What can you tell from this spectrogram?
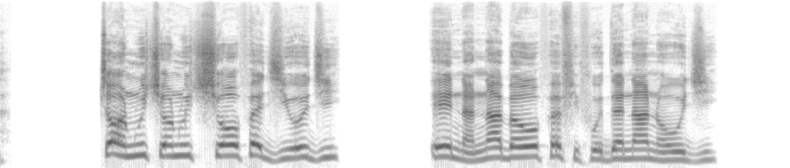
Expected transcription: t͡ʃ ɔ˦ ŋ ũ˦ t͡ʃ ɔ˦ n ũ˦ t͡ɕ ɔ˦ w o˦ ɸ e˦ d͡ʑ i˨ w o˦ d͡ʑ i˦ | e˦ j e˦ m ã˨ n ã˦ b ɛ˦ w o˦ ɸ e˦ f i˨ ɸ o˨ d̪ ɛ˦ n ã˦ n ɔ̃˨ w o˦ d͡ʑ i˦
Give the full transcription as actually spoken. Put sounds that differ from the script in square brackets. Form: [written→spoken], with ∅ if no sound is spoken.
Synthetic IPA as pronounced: t͡ʃ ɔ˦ [ŋ→n] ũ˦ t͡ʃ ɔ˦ n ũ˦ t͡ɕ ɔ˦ w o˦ ɸ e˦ d͡ʑ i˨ w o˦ d͡ʑ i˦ | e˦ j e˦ [m→n] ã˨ n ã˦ b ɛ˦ w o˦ ɸ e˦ f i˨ ɸ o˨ d̪ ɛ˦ n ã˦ n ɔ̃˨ w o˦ d͡ʑ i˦

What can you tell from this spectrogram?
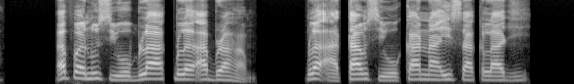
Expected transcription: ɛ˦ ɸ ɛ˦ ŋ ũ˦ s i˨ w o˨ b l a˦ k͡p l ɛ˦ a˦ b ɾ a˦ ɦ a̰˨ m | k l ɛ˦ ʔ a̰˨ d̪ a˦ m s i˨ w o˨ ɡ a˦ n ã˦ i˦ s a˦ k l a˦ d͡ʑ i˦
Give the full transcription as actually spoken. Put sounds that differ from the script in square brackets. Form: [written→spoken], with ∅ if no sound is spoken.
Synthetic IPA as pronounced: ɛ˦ ɸ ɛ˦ [ŋ→n] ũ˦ s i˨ w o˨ b l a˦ k͡p l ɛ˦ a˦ b ɾ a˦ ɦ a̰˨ m | [k→k͡p] l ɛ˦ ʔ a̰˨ [d̪→t̪] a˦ m s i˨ w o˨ [ɡ→k] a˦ n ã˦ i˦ s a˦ k l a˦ d͡ʑ i˦

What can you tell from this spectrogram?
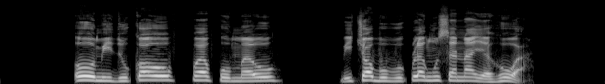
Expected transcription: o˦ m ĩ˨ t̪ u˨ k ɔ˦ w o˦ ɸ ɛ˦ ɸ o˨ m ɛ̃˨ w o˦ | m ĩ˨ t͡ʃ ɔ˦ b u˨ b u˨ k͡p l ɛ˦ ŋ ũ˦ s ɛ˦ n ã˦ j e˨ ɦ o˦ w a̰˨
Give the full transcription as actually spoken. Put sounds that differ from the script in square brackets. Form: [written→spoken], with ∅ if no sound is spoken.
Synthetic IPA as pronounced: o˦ m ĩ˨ [t̪→d̪] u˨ k ɔ˦ w o˦ ɸ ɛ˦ ɸ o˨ m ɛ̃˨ w o˦ | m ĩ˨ t͡ʃ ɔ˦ b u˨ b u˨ k͡p l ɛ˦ ŋ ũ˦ s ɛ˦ n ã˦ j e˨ ɦ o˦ w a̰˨

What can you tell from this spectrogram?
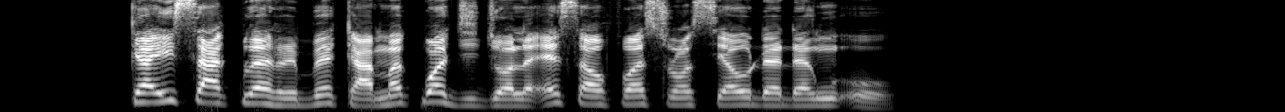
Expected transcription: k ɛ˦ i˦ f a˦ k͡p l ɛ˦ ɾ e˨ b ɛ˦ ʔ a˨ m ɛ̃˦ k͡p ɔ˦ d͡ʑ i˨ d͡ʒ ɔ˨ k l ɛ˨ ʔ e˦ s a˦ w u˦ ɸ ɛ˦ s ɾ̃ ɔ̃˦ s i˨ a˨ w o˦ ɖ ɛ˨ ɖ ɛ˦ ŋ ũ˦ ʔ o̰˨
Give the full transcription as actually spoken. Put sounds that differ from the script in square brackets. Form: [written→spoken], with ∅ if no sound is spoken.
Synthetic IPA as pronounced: k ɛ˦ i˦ [f→s] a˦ k͡p l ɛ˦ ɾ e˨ b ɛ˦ [ʔ→k] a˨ m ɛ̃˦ k͡p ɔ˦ d͡ʑ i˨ d͡ʒ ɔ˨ [k→∅] l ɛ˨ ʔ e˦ s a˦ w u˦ ɸ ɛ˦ s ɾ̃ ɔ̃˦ s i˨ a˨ w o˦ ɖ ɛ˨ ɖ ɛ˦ ŋ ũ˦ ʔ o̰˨

